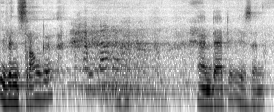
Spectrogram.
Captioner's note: laughter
